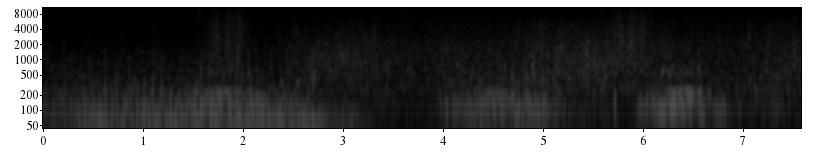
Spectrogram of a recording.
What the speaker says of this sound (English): Good sailing wind here, Eivor.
